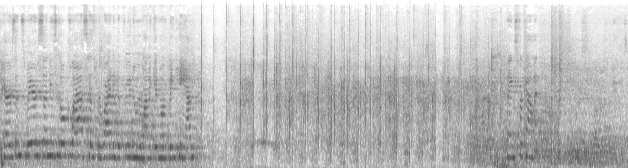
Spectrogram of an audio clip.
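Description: A middle-aged woman sings into a microphone over a loudspeaker.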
